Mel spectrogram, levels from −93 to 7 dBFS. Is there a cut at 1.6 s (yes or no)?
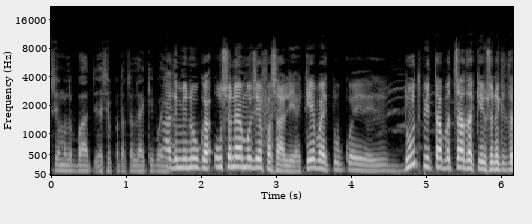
yes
